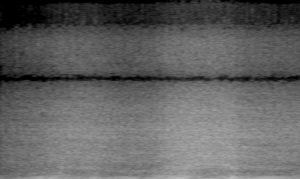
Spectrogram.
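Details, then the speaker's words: Audi TT engine after a long misfire diagnosis and a new cylinder head: revs up cleanly and settles, smooth and even through each blip with no stumble or popping; zero misfires reported; normal revving. "There's zero misfires. There's still zero misfires. Absolutely nothing."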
